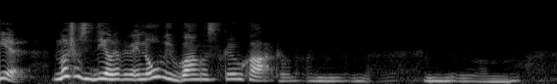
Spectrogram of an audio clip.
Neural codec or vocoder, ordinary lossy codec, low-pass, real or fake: codec, 16 kHz in and 24 kHz out, 0.4 kbps, LongCat-Audio-Codec, four codebook decoder; MP3, 32 kbps; 7.2 kHz; fake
